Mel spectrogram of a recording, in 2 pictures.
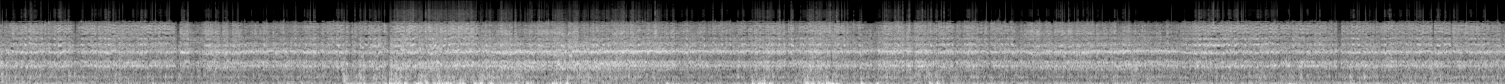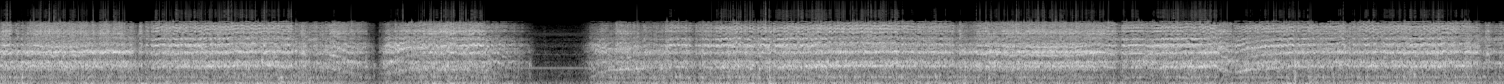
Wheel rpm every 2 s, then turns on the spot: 230, 230, 230, 230, 230, 220, 230, 220, 220, 150, 90, 210, 220, 200, 220.
none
